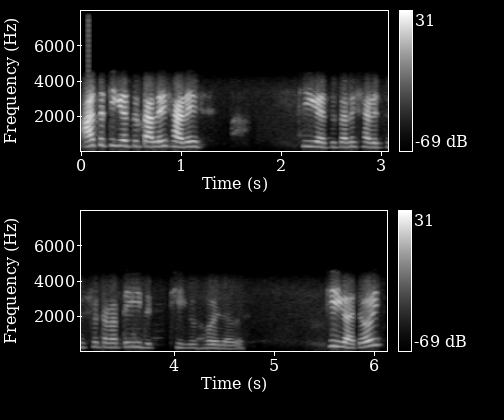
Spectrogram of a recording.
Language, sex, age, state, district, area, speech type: Bengali, female, 30-45, West Bengal, Darjeeling, rural, conversation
